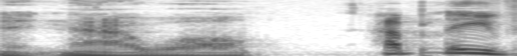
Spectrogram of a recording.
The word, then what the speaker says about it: Nahvalur: the new spelling of it but they're still pronouncing it now well I believe it's Icelandic for now well and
